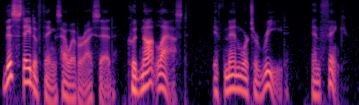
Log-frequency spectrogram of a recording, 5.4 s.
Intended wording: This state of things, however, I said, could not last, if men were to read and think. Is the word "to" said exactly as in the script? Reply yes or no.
yes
